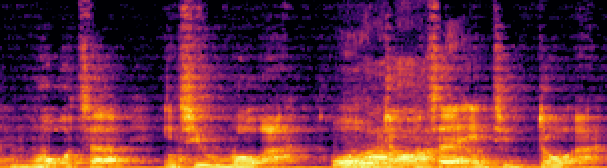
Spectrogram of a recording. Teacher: The classic one that probably you know already is the glottal T. So that's when you turn water into water.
